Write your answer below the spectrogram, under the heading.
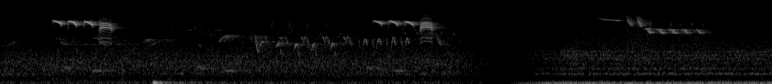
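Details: Eurasian blue tit near Córdoba, Spain: two bursts of thin, very high descending notes, each followed by a lower chatter, then a short buzzy trill, over steady background rustle and low rumble.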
